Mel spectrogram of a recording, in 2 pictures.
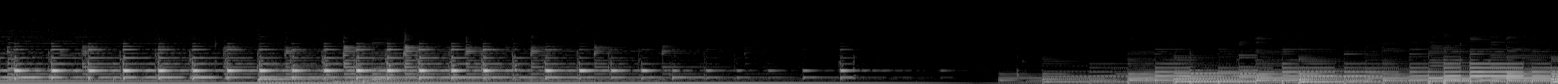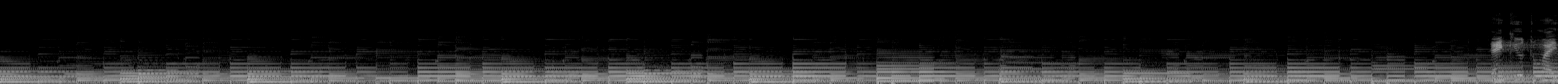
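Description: Acoustic guitar music. A repeated plucked figure of two to three notes a second fades out over the first eight seconds to a brief near-silence. About ten seconds in, a new fingerpicked guitar passage with low bass notes begins and carries on steadily.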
